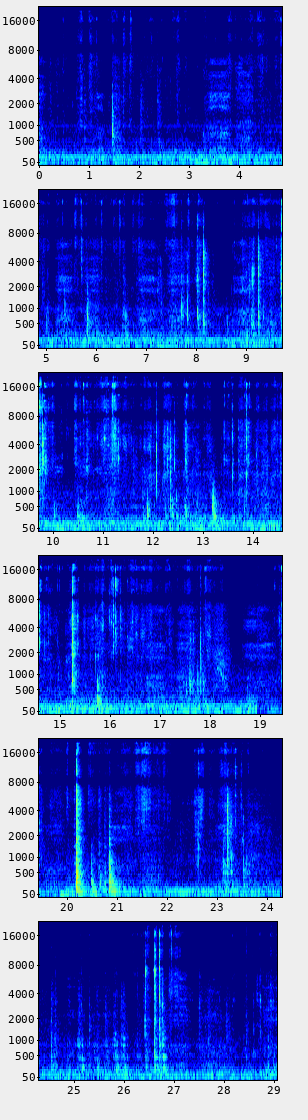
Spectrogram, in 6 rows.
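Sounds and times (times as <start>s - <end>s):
steady low hum: 0.0s - 29.0s.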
